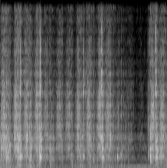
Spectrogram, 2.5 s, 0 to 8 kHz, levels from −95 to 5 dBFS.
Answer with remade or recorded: recorded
